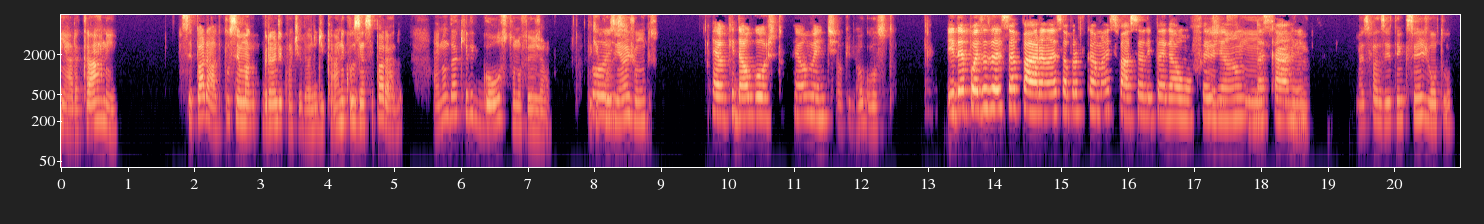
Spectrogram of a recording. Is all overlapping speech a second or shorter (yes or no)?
no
